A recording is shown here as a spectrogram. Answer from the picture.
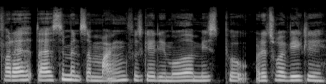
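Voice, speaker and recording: The pace is fairly quick. The recording is very clean and dry, close-sounding with no echo, over a silent background. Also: woman. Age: 20s. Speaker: podcast host. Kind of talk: personal testimony about grief. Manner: halting, repeats words.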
